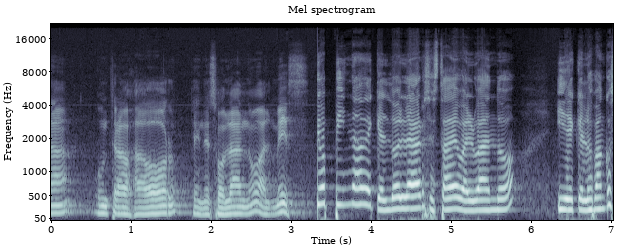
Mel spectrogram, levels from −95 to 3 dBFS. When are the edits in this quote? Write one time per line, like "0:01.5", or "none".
0:03.2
